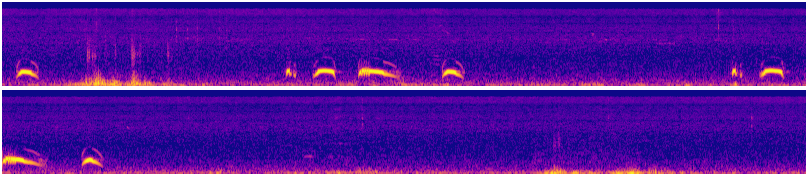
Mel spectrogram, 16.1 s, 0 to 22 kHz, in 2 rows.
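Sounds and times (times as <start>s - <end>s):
dove cooing: 0.0s - 0.4s, 2.8s - 4.7s, 7.3s - 9.2s.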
